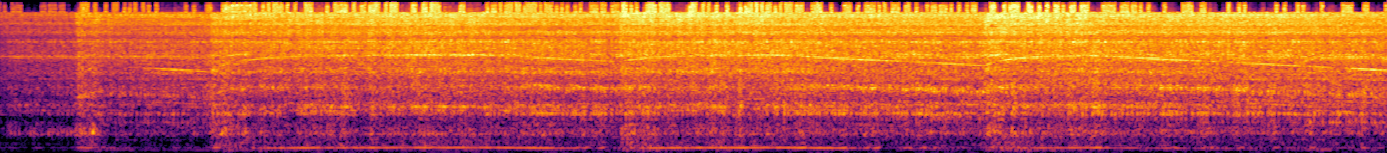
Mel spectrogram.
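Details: DeWalt chop saw that was bogging down, brushes suspected, after motor repair and reassembly; spins up with a clean rising whir, revving up faster, steady hum, no harsh rattle; normal running.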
